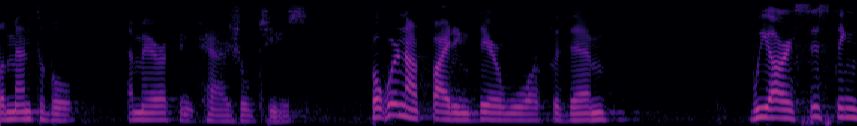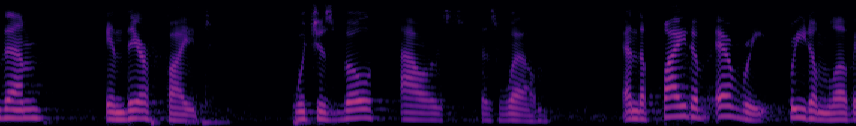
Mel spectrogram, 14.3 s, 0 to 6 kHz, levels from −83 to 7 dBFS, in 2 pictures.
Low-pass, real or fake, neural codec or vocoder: 5.4 kHz; fake; codec, 44.1 kHz, 7.8 kbps, Pupu-Codec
